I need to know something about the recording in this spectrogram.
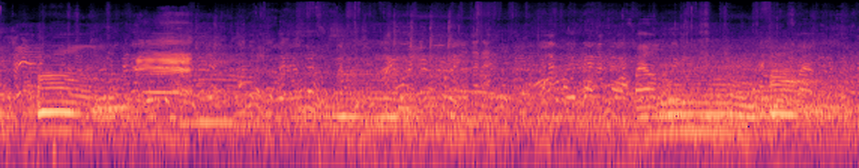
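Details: Cows with calves at the Ambari cattle market, Dinajpur, Bangladesh, on market day: several short lowing moos spread through the recording, mixed with men's speech and market chatter.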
